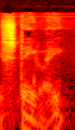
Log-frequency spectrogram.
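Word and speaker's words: stele: R it's SLE e you could pronounce it either way the inventory Stella was uh more was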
